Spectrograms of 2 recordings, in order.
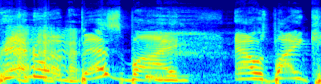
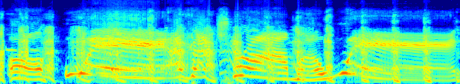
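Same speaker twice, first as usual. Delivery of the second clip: mock crybaby whine; 4 semitones higher, 3 dB louder, much slower than usual. Mocks the kids crying.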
